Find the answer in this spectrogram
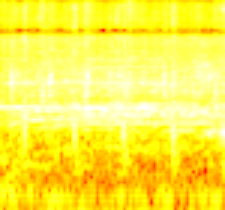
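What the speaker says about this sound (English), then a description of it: "Can we give a huge round of applause to the cast and crew of the Acolyte?" Audience applause at the UK premiere of Star Wars: The Acolyte, a brief burst of crowd clapping with scattered cheering, fairly loud and without talk.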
